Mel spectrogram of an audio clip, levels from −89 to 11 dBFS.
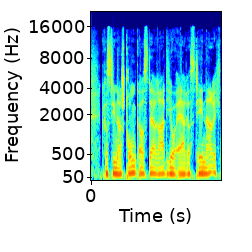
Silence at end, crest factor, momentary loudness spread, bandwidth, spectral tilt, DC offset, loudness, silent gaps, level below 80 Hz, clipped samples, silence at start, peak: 0 s; 14 dB; 2 LU; 16.5 kHz; -4.5 dB/octave; under 0.1%; -14 LUFS; none; -34 dBFS; under 0.1%; 0 s; 0 dBFS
